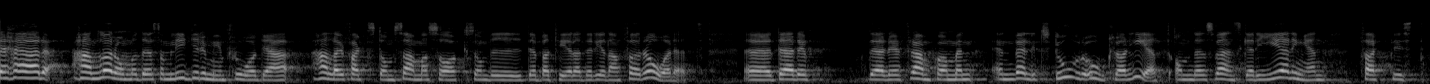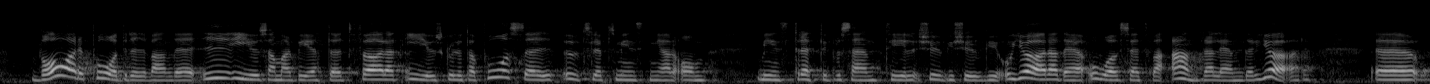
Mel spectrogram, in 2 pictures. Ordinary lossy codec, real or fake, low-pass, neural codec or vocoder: AAC, 48 kbps; fake; 7.2 kHz; codec, 16 kHz, 4 kbps, FunCodec, trained on Chinese and English, 50 frames a second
